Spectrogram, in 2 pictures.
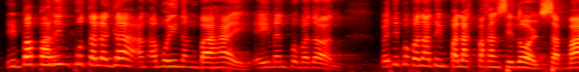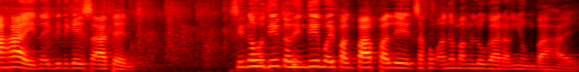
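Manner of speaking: loud, rousing preacher's call; rally the congregation, voice up; preaching at full force. Real, not acted. Pastor rousing the congregation to applaud, loud preaching.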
